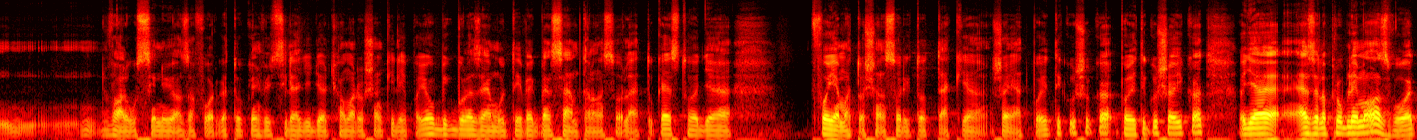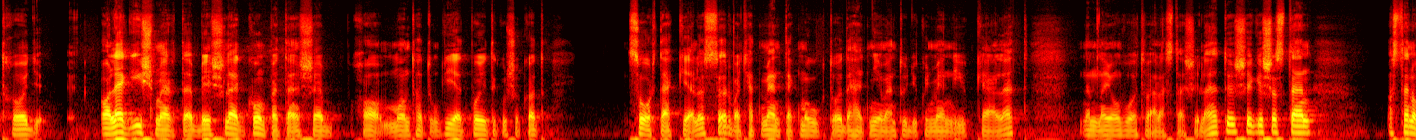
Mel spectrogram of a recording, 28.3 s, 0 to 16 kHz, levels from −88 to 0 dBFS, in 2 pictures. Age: 30-49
